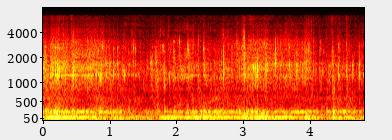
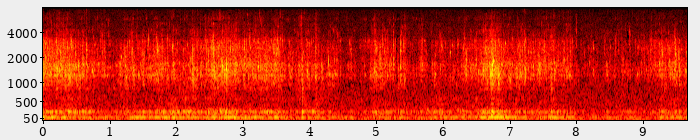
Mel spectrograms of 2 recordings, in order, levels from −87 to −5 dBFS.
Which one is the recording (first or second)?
second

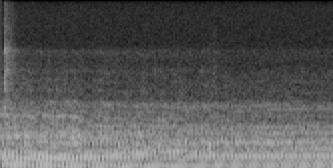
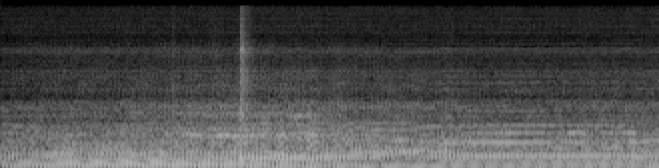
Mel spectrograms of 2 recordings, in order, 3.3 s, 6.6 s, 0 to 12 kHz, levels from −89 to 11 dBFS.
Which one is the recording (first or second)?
first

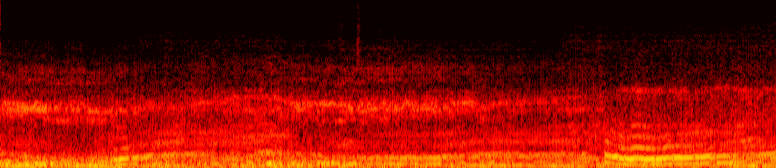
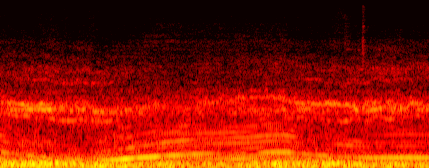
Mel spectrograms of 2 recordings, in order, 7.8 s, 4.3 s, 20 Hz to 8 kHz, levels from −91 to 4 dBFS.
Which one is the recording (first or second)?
second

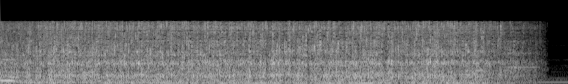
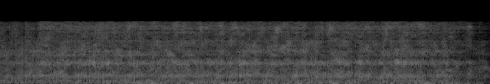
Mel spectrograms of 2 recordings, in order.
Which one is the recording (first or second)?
first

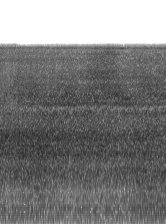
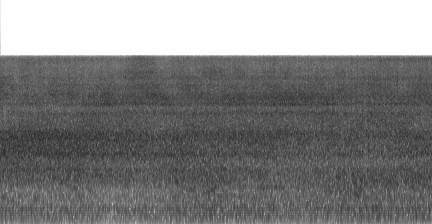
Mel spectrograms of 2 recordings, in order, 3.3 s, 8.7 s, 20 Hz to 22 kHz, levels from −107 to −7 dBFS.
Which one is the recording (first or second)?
first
